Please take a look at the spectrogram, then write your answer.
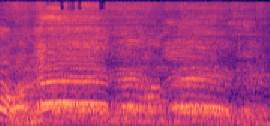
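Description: A big crowd at a political protest rally in Kargil shouts a slogan together, loud and unified, with voices swelling and dipping in rhythmic repeated phrases.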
